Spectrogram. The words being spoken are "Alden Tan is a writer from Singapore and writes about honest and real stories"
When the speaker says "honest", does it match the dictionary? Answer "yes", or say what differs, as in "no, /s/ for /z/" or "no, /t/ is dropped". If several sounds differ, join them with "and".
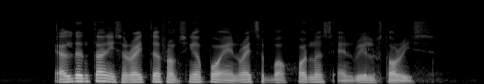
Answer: no, /t/ is dropped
